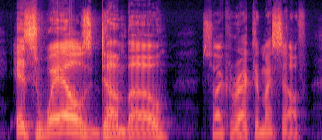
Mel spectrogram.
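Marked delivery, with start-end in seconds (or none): 0.2-1.7 nasty, contemptuous, snarling voice. Telling a joke, quoting a woman at a bar: imitating a snarl. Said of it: "One of them snarled at me".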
